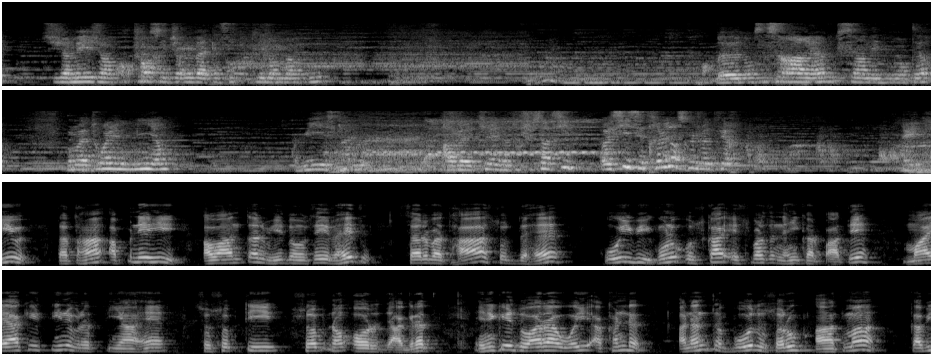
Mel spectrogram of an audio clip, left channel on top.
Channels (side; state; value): both; different; correlation 0.00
